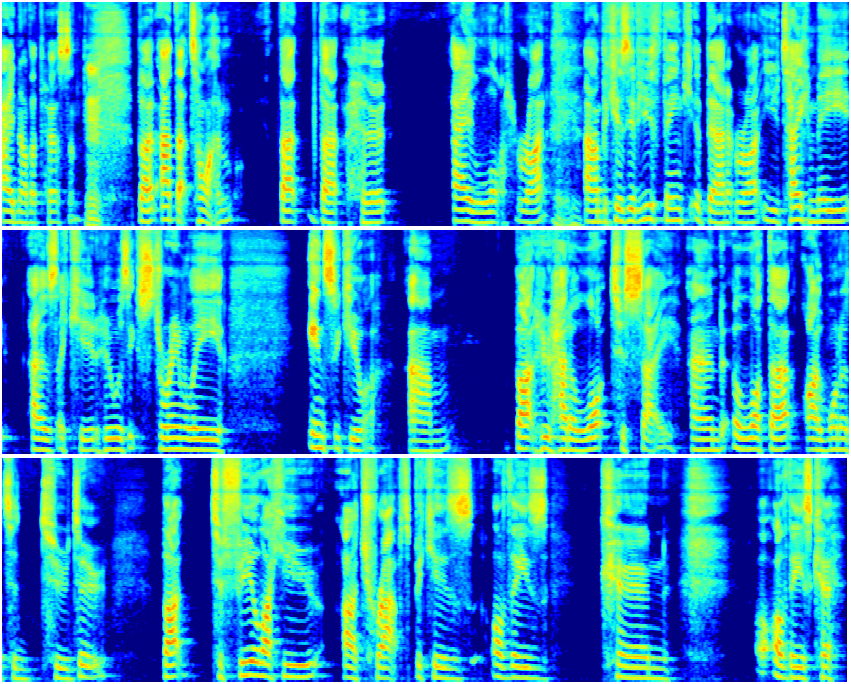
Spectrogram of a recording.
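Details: Adult man born with cerebral palsy affecting his whole left side; stutter attributed to it, began around age five, went away about a year at six, returned worse; long-term McGuire Programme member and coach; stuttering.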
